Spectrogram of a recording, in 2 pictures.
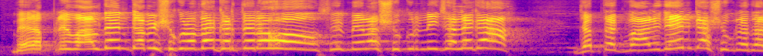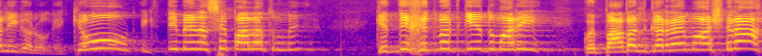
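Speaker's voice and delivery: ordinary delivery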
